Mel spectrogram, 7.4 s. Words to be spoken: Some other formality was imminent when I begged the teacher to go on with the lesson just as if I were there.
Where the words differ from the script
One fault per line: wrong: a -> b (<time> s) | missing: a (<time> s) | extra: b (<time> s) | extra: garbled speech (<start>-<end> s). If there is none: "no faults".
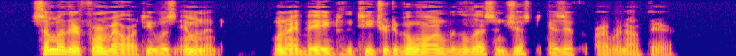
extra: not (6.2 s)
